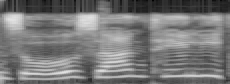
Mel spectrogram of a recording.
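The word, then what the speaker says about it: zooxanthellae: गर्म पानी में रहने वाले उथले पानी के मूंगों के पास अक्सर भोजन का एक अन्य स्रोत ज़ोक्सांथेला उच्चारण ज़ोज़ांथेलिक होता है।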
